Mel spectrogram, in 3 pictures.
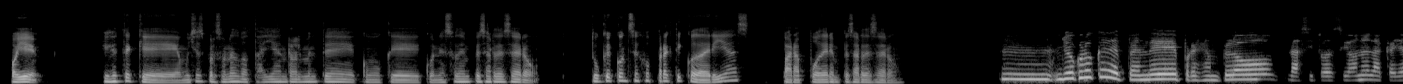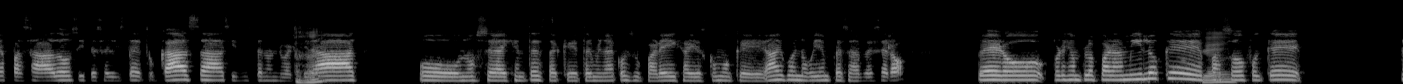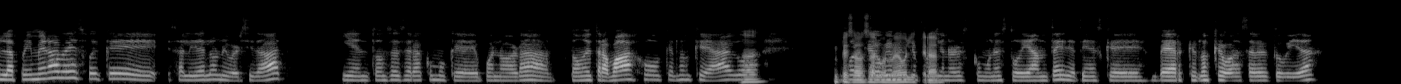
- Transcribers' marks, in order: none
- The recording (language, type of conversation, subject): Spanish, podcast, ¿Qué consejo práctico darías para empezar de cero?
- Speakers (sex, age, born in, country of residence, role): female, 30-34, Mexico, United States, guest; male, 25-29, Mexico, Mexico, host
